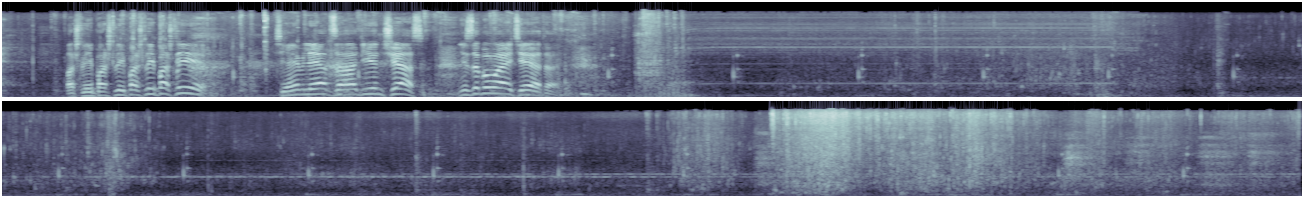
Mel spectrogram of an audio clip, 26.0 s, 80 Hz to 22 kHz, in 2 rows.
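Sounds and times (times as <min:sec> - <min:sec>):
regular ticking: 0:00.0 - 0:11.4, 0:12.3 - 0:13.8, 0:14.7 - 0:19.5, 0:23.1 - 0:26.0
water sloshing and lapping: 0:00.0 - 0:26.0.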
